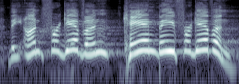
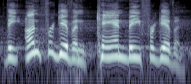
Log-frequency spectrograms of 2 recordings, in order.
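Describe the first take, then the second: First: Higher, louder, stress on "be"; "the unforgiven can be forgiven" shouted in triumph, "be" hammered; 1 shouted refrain. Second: Said in the usual way. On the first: Shown as a demonstration. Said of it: "Yes, Lord, yes". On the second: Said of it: "Number one".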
